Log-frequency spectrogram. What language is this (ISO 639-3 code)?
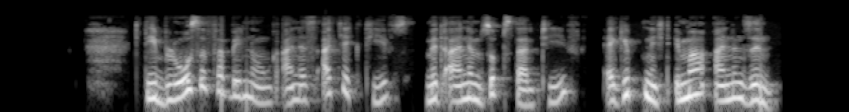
deu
